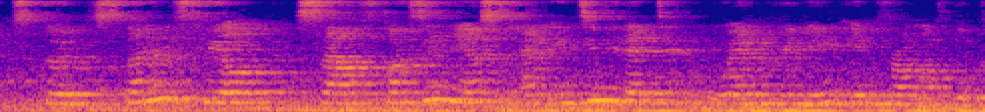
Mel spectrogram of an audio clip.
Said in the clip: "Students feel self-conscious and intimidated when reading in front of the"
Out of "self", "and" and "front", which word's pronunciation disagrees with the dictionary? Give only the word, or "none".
none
